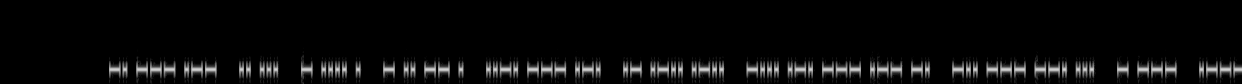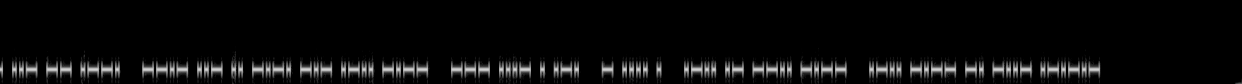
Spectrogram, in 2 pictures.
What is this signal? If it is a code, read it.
Morse code, heard as a keyed tone, about 36 wpm, 700 Hz. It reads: NOW IS THE TIME FOR ALL BROWN DOGS TO JUMP QUICKLY OVER THE LAZY LYNX.
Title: Pangram Challenge v2 - 35wpm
